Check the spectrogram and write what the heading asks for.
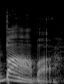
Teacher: the Baba to remember is the fourth tone it's stronger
